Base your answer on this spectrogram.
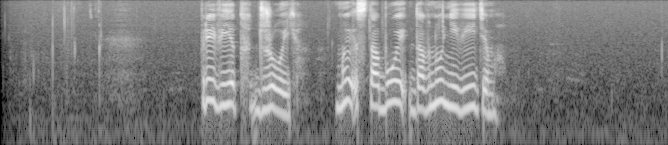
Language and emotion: Russian, neutral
